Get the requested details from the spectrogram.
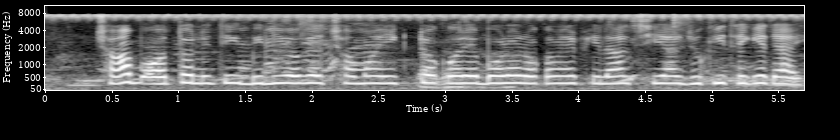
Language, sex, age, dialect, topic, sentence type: Bengali, female, 31-35, Jharkhandi, banking, statement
